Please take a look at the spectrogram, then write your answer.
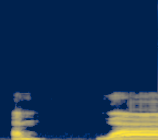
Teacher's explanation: মিম সাকিন এখানে এজাহার করবেন, এখানে কোনো কলকলা বা গুন্না হবে না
